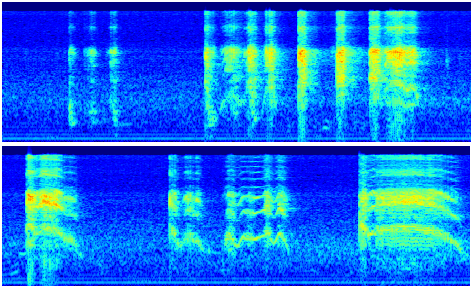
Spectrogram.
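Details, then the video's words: Crooked-Tail fox fighting and posturing just under a bedroom window: harsh, raspy screams and stuttering cackles in bursts of varying length, some with falling wavering tails, over a steady low electrical hum. "Fox Fisticuffs with Screaming Abdabs"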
